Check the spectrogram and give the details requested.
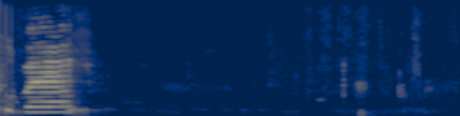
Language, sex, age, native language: Icelandic, female, 12, Icelandic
